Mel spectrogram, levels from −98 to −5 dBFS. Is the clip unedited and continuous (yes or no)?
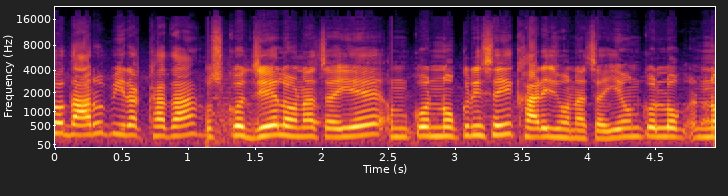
no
